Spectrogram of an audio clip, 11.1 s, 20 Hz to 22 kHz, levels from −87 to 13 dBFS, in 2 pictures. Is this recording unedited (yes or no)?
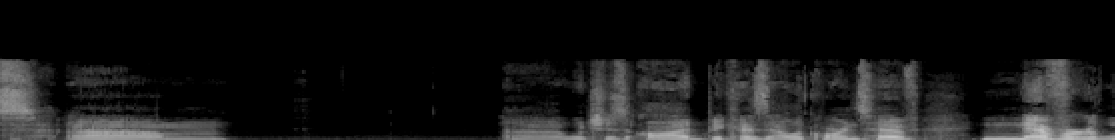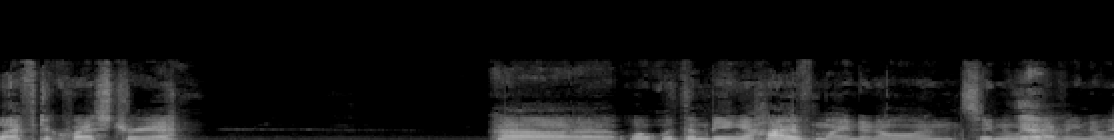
yes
